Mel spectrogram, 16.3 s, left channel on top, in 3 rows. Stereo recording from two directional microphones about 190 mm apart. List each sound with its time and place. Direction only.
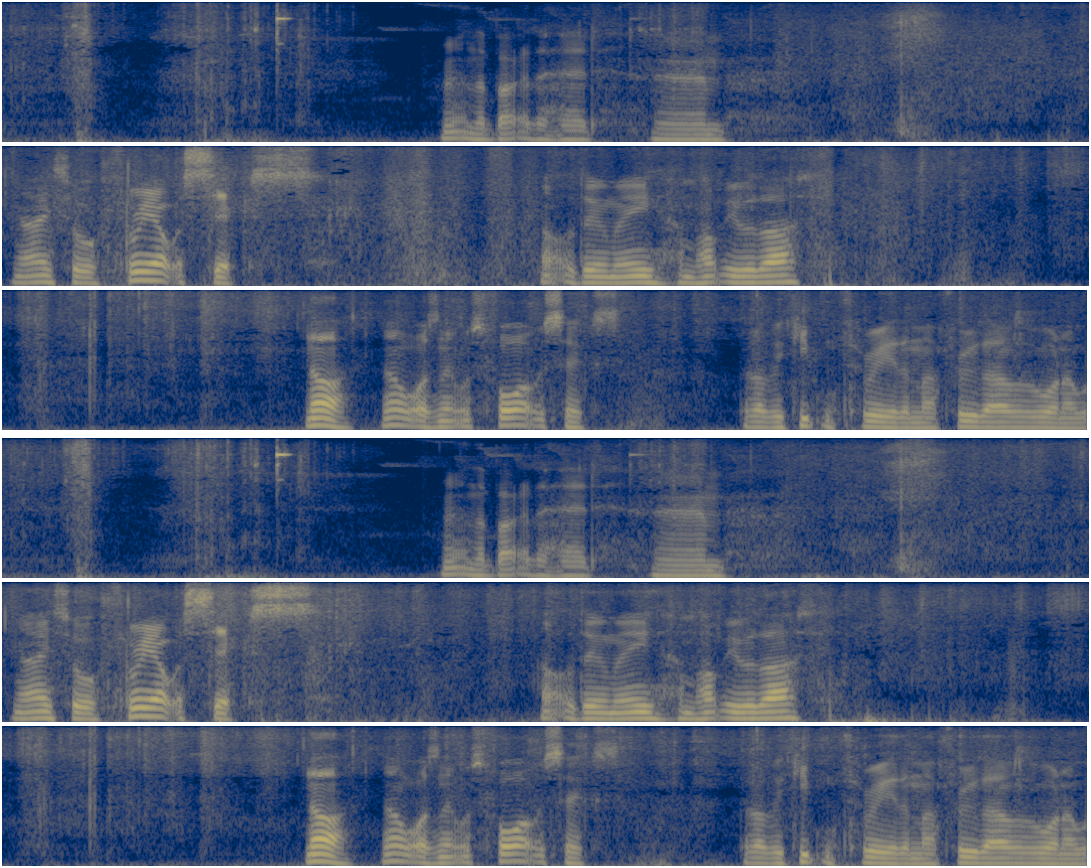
2.1 s speech: centre (ahead or behind)
4.5 s a sound: 15° right (ahead or behind)
5.8 s speech: 15° right (ahead or behind)
8.1 s speech: centre (ahead or behind)
11.1 s a sound: 35° left (ahead or behind)
12.4 s speech: 5° right (ahead or behind)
